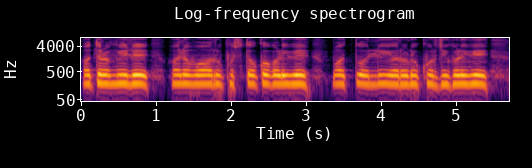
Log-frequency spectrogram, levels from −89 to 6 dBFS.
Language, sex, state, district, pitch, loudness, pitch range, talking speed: Kannada, male, Karnataka, Bidar, 190 Hz, -15 LUFS, 185-190 Hz, 95 wpm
